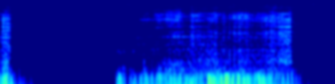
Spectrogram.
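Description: Long nails scratch across a thin, flat, solid wooden heart-shaped plaque. A brief scrape is followed by about a second of silence, then roughly three seconds of continuous, rough scratching with a low, rumbling body that grows slightly louder before stopping.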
